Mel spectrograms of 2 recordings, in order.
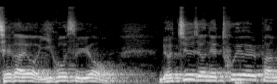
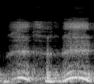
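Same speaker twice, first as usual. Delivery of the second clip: a light, high chuckle; short rising laugh; 7 semitones higher than usual. Retold or imitated. God amused at the pastor's report card, light laugh. Laugh inside God's quote.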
